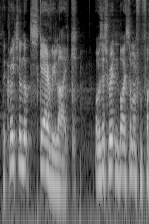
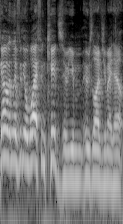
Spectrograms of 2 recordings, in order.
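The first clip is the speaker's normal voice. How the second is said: sarcastic; 3 semitones higher, 7 dB louder, faster than usual. Retold or imitated. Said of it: "It's like".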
